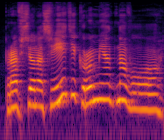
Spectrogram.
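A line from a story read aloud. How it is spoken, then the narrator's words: Displeased grumble. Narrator (Russian): недовольно буркнул Квиллер, не получив ответа на самый главный вопрос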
